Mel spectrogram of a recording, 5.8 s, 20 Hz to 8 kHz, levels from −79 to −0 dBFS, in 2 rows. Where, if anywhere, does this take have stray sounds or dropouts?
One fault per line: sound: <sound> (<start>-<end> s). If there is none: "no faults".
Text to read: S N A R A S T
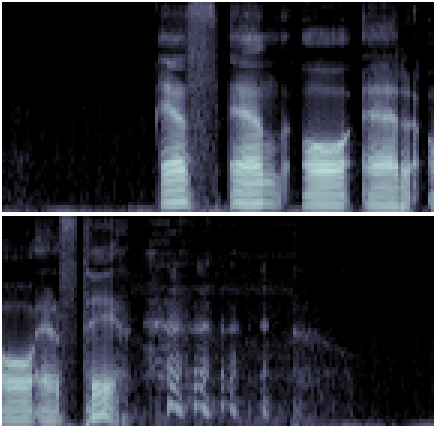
sound: laugh (3.8-4.7 s)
